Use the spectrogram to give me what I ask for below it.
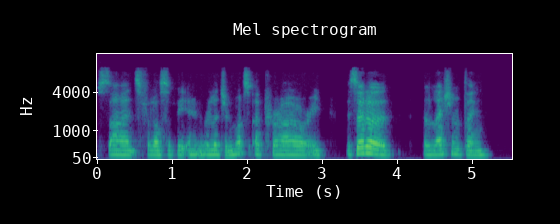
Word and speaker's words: a priori: Like I don't it's know if it's just, not even pronounced like a priori, like I think it's a priori.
